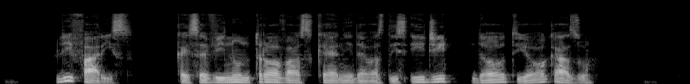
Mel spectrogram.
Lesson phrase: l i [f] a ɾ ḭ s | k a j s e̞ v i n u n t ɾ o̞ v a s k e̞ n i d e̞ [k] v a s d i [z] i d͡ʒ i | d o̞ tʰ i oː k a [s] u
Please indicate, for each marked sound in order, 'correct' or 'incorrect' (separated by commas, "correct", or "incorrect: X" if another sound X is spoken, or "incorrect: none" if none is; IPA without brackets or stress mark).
correct, incorrect: none, incorrect: s, incorrect: z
